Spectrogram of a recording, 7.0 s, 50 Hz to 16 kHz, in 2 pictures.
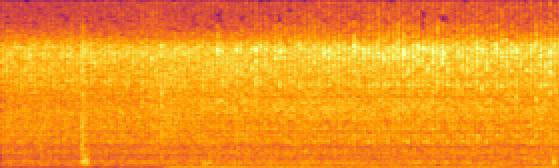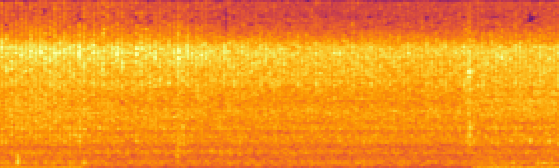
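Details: Holden/Chevy Cruze 1.8 F18D4 just started after a head gasket replacement for coolant in the oil, a pressurised cooling system and a misfire. It starts quickly and idles smooth, slightly fast while still warming up, with an even four-cylinder beat and no knocks or misses.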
